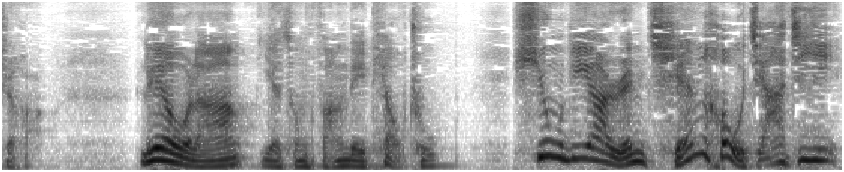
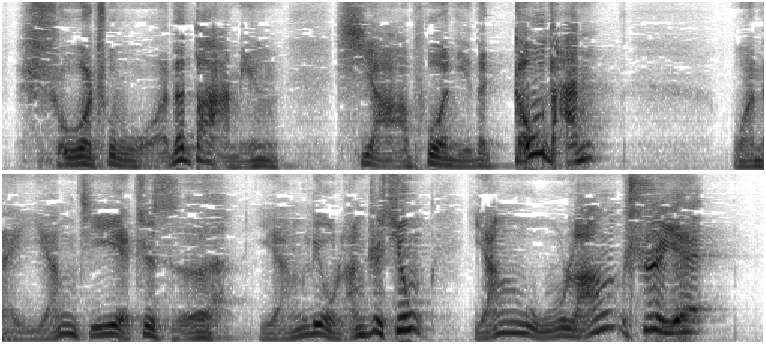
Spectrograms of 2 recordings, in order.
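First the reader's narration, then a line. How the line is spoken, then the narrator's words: Monk laughing heartily. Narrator (Chinese): 和尚哈哈大笑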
